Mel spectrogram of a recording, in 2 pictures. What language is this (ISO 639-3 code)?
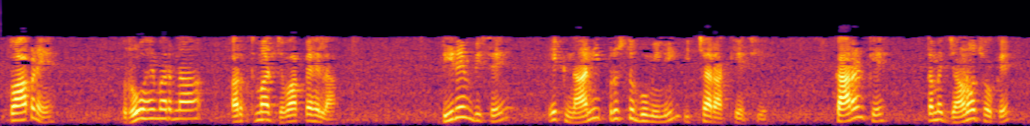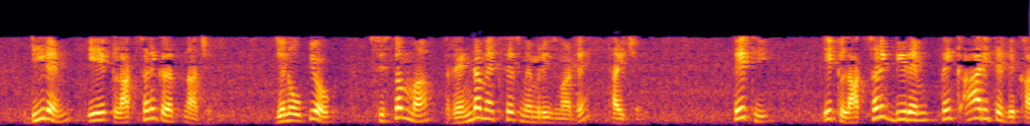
guj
